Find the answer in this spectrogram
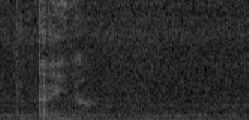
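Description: A faint, breathy whisper from a young woman, about half a second in, then near silence with a low steady hum.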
